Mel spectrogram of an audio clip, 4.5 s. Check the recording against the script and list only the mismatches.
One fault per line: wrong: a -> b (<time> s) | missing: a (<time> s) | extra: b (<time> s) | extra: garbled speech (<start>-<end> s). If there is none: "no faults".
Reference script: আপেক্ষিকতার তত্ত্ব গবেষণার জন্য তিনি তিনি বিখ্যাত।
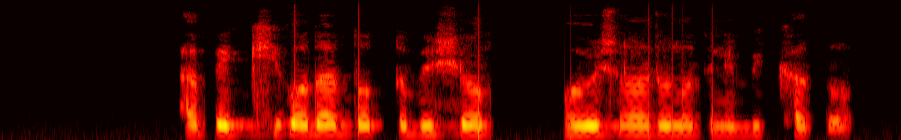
extra: বিষয়ক (2.1 s)
missing: তিনি (3.7 s)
